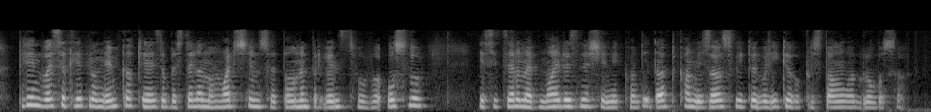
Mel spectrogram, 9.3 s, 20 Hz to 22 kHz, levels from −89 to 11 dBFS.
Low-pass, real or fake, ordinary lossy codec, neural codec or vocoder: 7.2 kHz; fake; AAC, 32 kbps; codec, 16 kHz, 1 kbps, FunCodec, trained on LibriTTS, 50 frames a second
